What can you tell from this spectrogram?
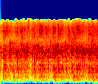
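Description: Steady, dense applause from an audience, a continuous wash of many hands clapping at an even loudness for the whole moment, with no voices rising above it.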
